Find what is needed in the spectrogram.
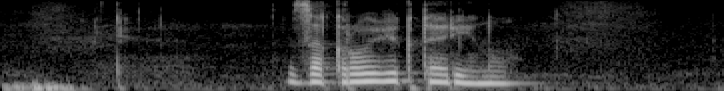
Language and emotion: Russian, neutral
